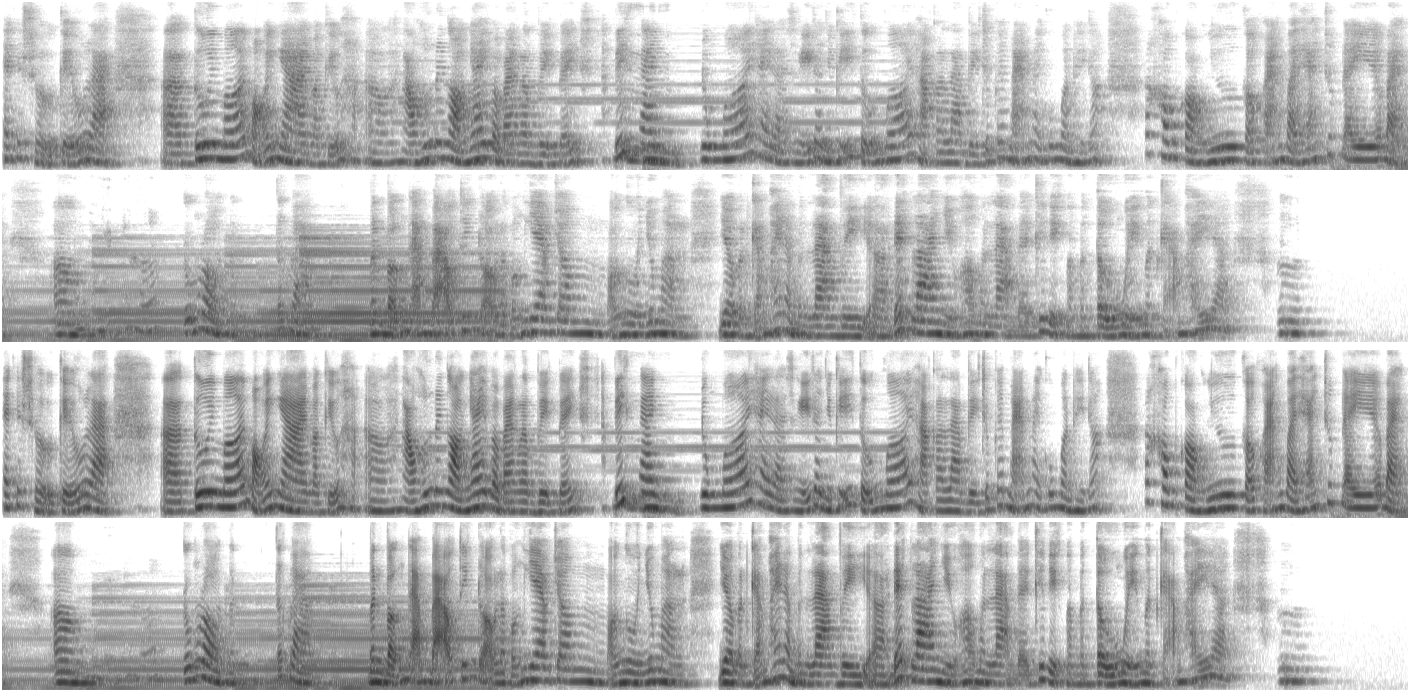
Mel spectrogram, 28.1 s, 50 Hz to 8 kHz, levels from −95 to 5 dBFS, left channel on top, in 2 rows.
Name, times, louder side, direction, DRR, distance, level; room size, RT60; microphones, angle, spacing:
voice 1, 0.0-6.6 7.0-15.1 15.9-17.3 17.7-26.7, right 4 dB, 80° right, 9 dB, 0.4 m, -28 dB
Wind instrument woodwind instrument, 3.8-9.0, right 3 dB, 60° right, 1.5 m, -52 dB
voice 2, 6.2-6.8 14.8-15.7 26.8-27.0, left 2 dB, 65° left, 6 dB, 0.4 m, -35 dB
sound 1, 13.3-19.1, left 1 dB, ahead, 0.6 m, -35 dB
3.5 x 2.7 x 2.5 m, 0.65 s
head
